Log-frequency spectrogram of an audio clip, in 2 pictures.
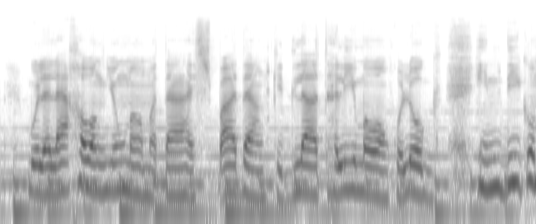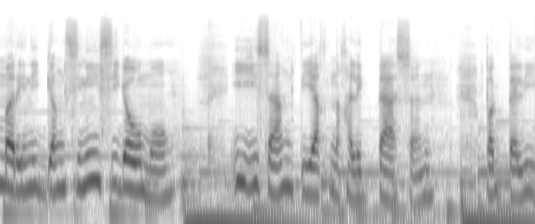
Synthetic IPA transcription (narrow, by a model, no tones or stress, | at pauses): bʊlɐlaːkɐwɐŋjʊŋmɐŋamɐt̪aɐʔɛspaːd̪ɐɐŋkɪd̪laɐt̪hɐliːmɐwɐŋkʊlo̞ɡhɪnd̪iːko̞mɐɾɪnɪɡʔɐŋsɪniːsɪɡɐwmo̞ʔiʔɪsaʔɐŋt̪ɪjak̚nɐkɐlɪɡ̚t̪aːsɐnpɐɡ̚t̪ɐliː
